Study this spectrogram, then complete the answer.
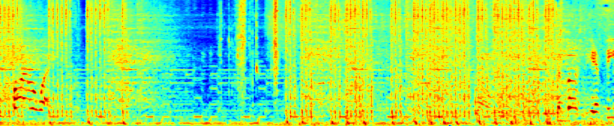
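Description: Rapid automatic gunfire and sharp shots from the Watch Dogs: Legion video game, loud and dense bursts rattling almost continuously, with occasional voices mixed in.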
